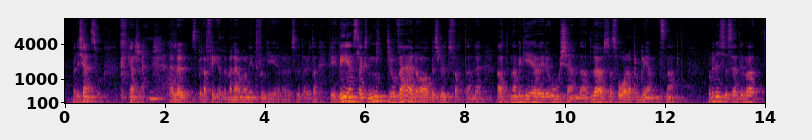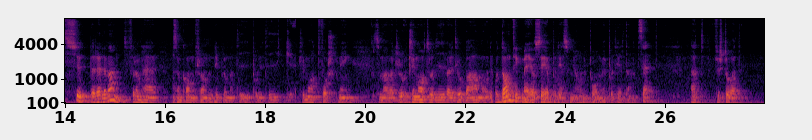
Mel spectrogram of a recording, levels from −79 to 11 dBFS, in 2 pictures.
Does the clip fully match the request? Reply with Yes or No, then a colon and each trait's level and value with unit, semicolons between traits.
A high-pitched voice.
No: low, 105 Hz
